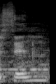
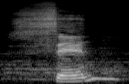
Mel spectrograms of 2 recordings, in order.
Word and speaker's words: CERN: La machine de scène, prophétie biblique, nous commençons à attaquer.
